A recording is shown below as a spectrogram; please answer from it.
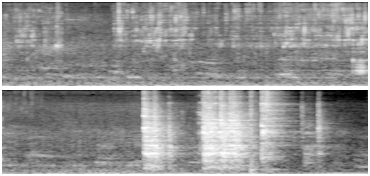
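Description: Hot water pours into a pot of mutton kharda in two short bursts near the end, after a stretch of quiet kitchen clatter and dripping.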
